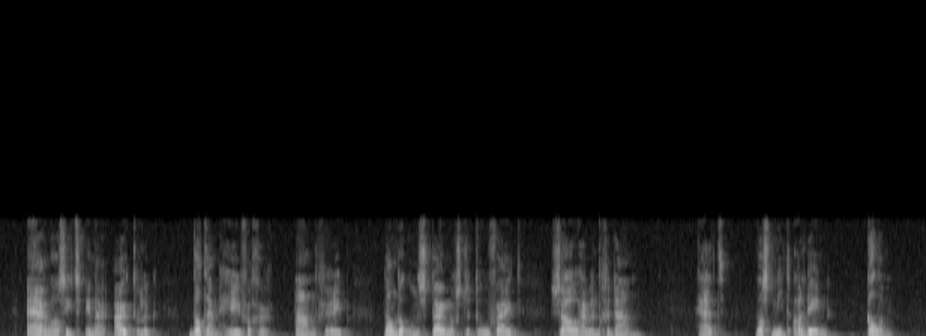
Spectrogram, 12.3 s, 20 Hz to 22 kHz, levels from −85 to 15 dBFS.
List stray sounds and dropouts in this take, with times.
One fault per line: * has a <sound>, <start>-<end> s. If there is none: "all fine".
all fine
